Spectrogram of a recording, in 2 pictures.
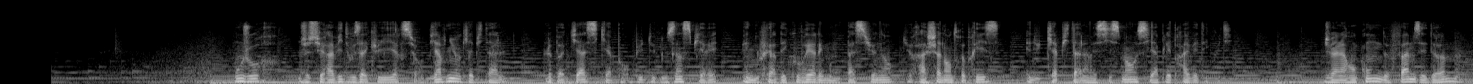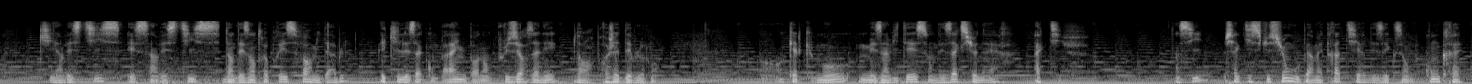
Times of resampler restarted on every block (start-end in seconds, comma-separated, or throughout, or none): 8.20-11.90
